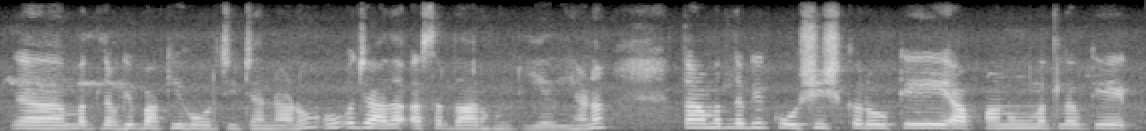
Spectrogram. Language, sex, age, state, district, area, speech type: Punjabi, female, 30-45, Punjab, Mansa, urban, spontaneous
